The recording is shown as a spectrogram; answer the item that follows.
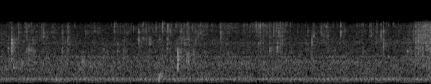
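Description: Water running steadily from a garden hose, a soft even gush with faint scattered splashing ticks.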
